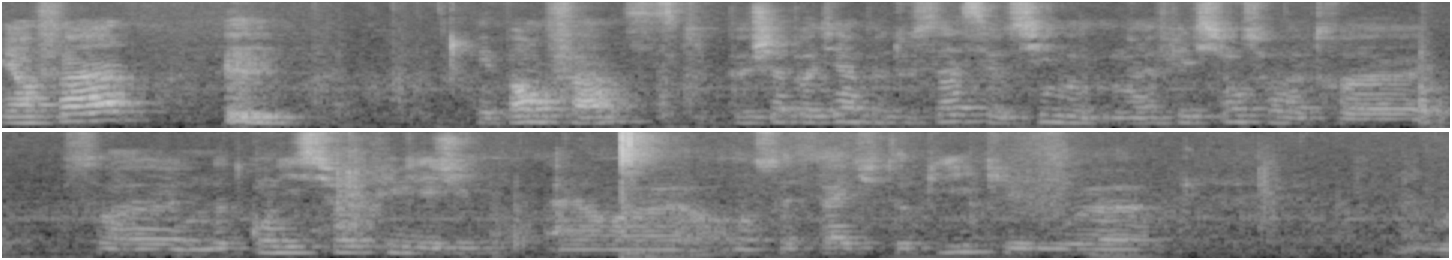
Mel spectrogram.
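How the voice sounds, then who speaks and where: Against loud background noise, a man speaks at a fairly slow pace with ordinary pitch variation. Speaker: presenter. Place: meeting room. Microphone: camera far.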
